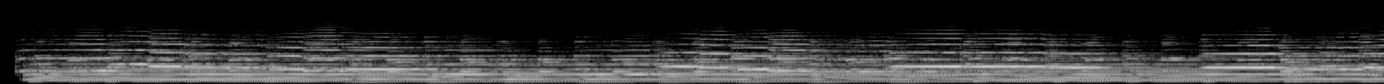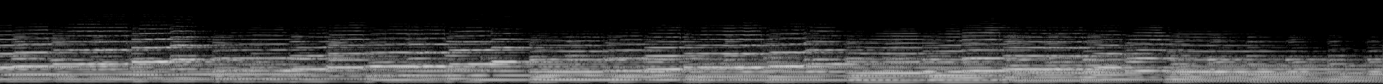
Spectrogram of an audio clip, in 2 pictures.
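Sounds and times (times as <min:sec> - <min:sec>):
slow brass music: 0:00.2 - 0:27.6.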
